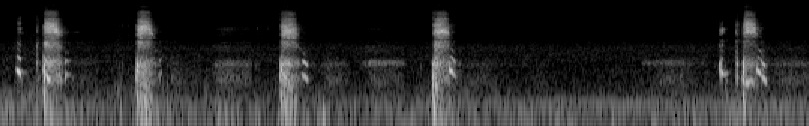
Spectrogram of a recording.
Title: くしゃみ sneeze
